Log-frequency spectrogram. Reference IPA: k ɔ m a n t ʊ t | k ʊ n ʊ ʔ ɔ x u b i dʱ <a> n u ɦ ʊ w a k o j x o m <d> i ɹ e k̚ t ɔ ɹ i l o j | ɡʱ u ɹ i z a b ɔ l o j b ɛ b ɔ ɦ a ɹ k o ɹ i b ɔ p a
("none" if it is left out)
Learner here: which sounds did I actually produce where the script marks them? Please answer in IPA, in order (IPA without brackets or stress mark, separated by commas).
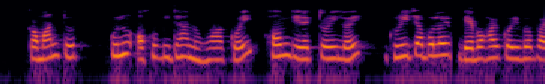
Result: a, d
